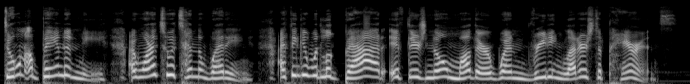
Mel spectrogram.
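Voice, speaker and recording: A woman's voice: a little high, lively intonation, moderate pace, dry recording, studio quality, faint music behind. A woman voicing a selfish, spiteful wife in her fifties who turns defensive and self-pitying in a story drama. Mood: pleading.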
